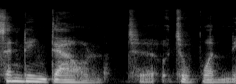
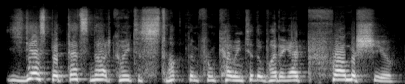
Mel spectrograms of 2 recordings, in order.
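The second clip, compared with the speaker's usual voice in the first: higher, louder eager reassurance; eager suitor; 6 semitones higher, 6 dB louder than usual. Acted. Suitor reassuring the woman about the wedding. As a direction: promise it brightly.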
